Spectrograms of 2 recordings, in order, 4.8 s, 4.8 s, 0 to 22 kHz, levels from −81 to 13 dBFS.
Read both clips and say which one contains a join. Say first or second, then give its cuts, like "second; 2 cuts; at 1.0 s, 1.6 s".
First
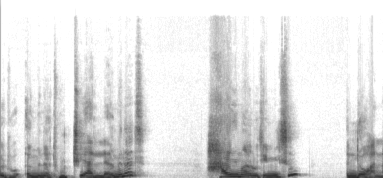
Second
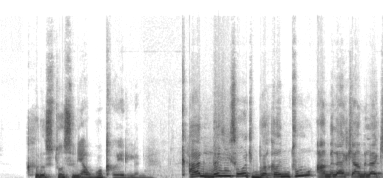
second; 1 cut; at 2.6 s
